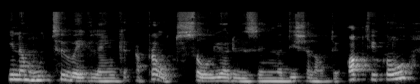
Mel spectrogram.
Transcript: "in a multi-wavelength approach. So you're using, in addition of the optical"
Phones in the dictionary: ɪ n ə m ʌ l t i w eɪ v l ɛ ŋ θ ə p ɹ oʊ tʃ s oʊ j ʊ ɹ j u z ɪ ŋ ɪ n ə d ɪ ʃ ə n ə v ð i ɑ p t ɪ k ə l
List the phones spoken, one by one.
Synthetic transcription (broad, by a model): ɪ n ə m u t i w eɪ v l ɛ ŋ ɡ ə p ɹ oʊ tʃ s oʊ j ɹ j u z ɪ ɪ n ə d ɪ ʃ ə n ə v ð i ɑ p t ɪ k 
